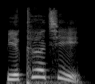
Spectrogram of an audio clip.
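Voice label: "biekeqi", Mandarin Chinese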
